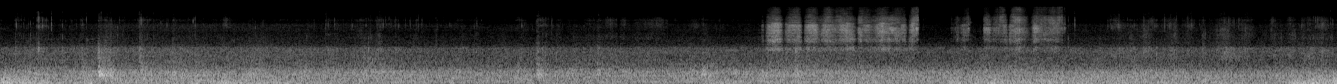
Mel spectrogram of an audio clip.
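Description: Steady rubbing and scraping noise right at the action camera's microphone, as if something is chafing against the camera housing, with two short hissing bursts in the second half.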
